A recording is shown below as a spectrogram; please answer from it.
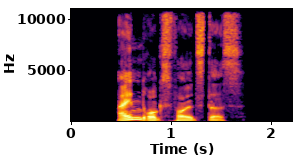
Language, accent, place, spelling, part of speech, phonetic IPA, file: German, Germany, Berlin, eindrucksvollstes, adjective, [ˈaɪ̯ndʁʊksˌfɔlstəs], De-eindrucksvollstes.ogg
- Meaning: strong/mixed nominative/accusative neuter singular superlative degree of eindrucksvoll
